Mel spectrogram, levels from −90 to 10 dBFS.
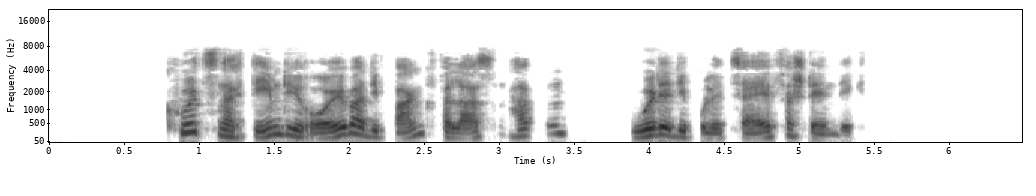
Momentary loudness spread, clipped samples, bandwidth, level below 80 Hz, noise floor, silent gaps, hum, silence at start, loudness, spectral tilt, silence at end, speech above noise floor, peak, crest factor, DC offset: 15 LU; under 0.1%; 7.8 kHz; -60 dBFS; under -90 dBFS; 3.68-3.87 s; none; 0.8 s; -19 LUFS; -4 dB/octave; 1.15 s; over 71 dB; -2 dBFS; 18 dB; under 0.1%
